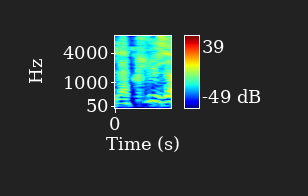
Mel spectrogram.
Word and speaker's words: La Clusaz: l'avoine une commune qui s'appelle la diète ça s'écrit l'âge états avaient la clusaz elle aurait plusieurs des accusés en prononcent pas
